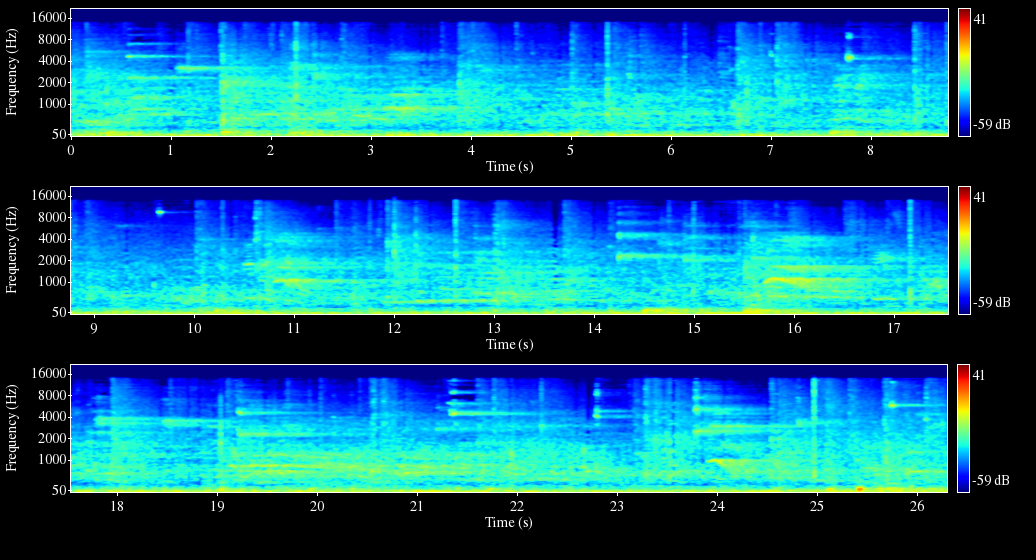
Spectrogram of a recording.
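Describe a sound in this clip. Rackets smack a shuttlecock back and forth in a large echoing hall.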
